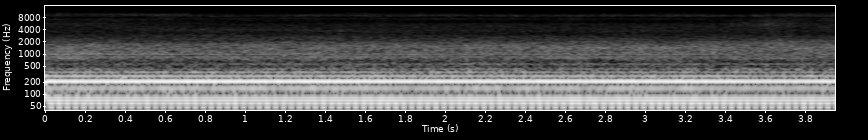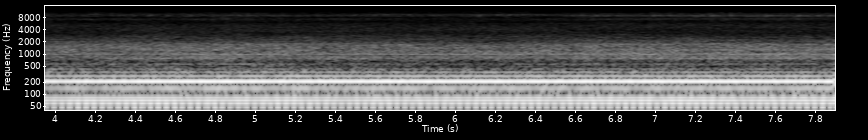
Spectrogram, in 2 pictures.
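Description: A steady loud hum with a strong low drone and a fast even pulsing throughout; far noisier than a healthy unit should run.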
